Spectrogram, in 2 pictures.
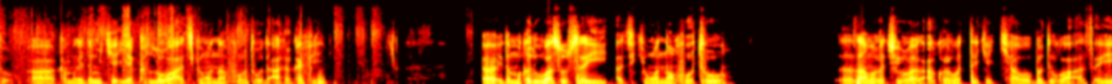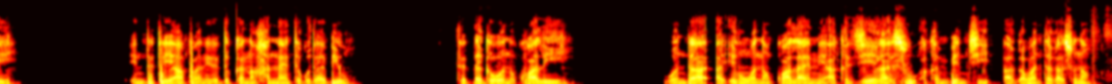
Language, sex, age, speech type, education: Hausa, male, 46-60, spontaneous, tertiary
